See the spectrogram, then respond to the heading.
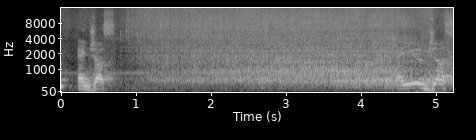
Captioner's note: wine sizzling in pot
